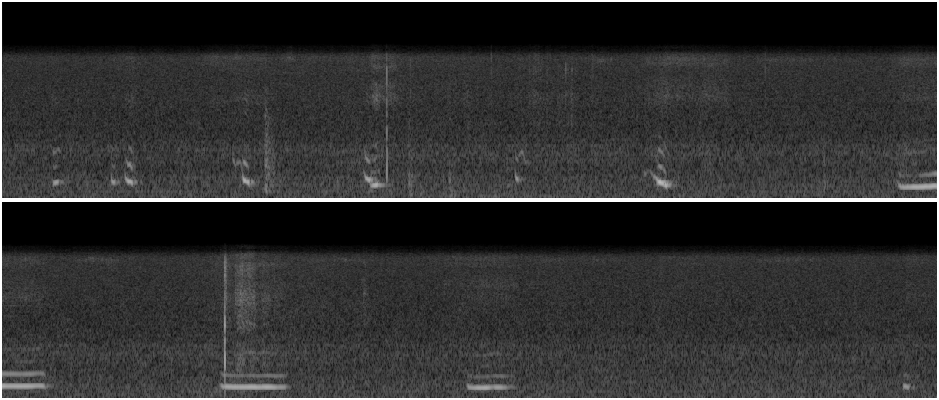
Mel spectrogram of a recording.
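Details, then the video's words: Sleeping Munchkin–American Shorthair mix cat named Yuzu, eight years old, snoring indoors as she does daily. Soft low nasal snores recur every two to three seconds, some brief and faint, others fuller and humming, in a quiet room. "いびきをかく猫（ゆず） Cat snore"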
